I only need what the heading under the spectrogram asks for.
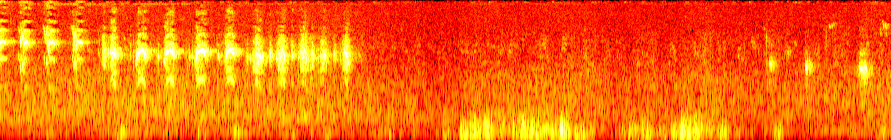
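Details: Great reed warbler in the Eifel: a rapid rattling series of harsh, buzzy notes for about three seconds, then low rumbling noise with a few scattered softer notes.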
